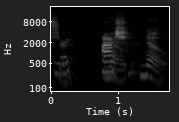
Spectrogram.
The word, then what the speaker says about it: Ascher: Asher. No, Asher. no, it's Asher. Some people say Archer, and it really ticks me off, because it's not an R, it's an S, my friend. It's an Okay. Asher, For not me, I'm the Chinese.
